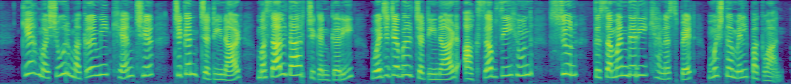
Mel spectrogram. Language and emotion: Kashmiri, neutral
